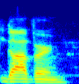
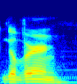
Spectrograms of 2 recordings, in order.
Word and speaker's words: govern: Even though it's a verb, the stress is on the first syllable, which is very rare. It's govern. It's not govern.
